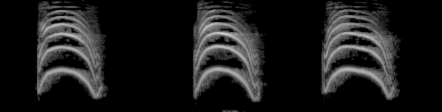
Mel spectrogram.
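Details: Calling its mother, a kitten repeats three strong harmonic meows at intervals of roughly one and a half seconds, each shaped as a rising then falling arc, in a quiet setting.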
